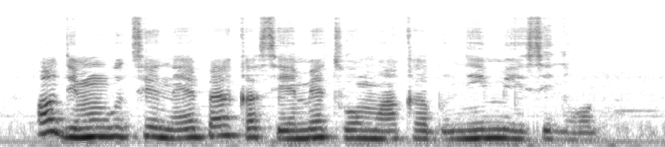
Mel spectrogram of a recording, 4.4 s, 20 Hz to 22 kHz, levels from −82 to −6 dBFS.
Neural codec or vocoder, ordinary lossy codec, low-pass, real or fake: none; none; 14.4 kHz; real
